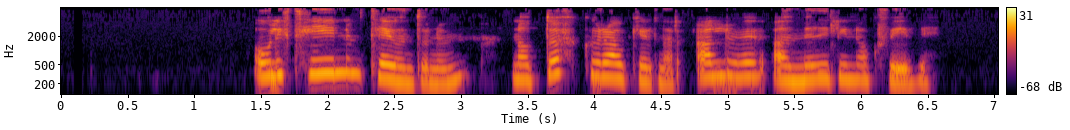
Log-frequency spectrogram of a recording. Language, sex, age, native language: Icelandic, female, 20-29, Icelandic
